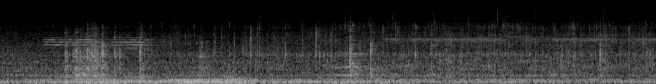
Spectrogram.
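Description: Chopped onions hit hot oil in a pan for chilli paneer, giving a bright crackling sizzle that swells early and then settles into a steady frying hiss with occasional spatula scrapes.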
